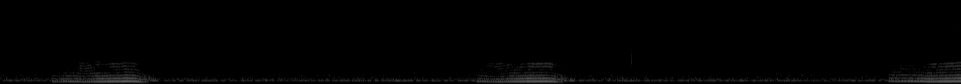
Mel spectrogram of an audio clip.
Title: Sabby-Cat snoring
